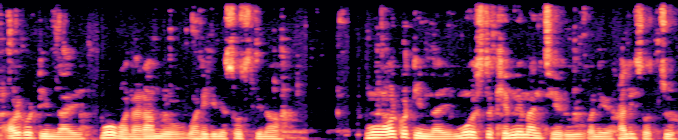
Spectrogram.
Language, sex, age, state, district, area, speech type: Nepali, male, 18-30, West Bengal, Darjeeling, rural, spontaneous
